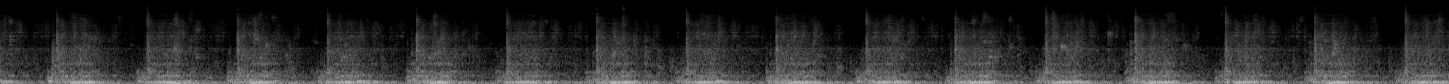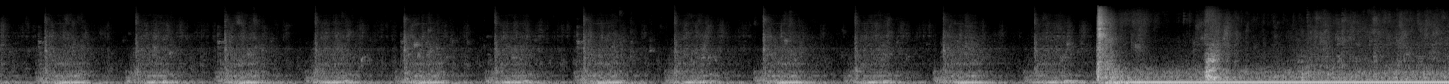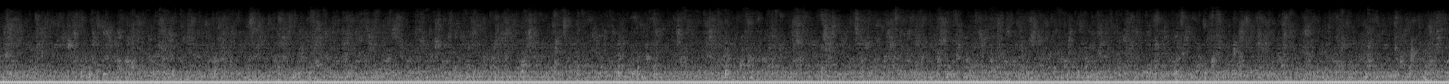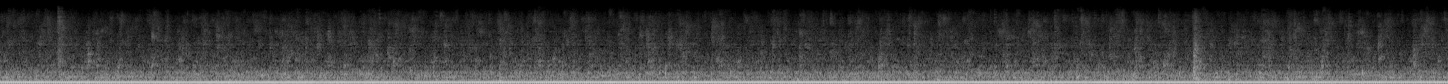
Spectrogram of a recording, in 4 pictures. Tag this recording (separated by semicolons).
home; household; indoors; laundry; washing-machine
